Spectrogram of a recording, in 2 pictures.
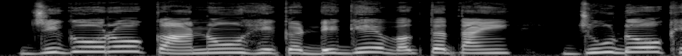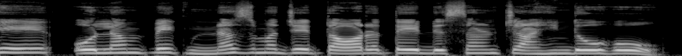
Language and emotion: Sindhi, neutral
